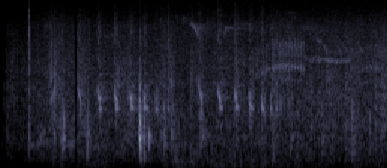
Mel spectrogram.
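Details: Chotoy spinetail song: a fast, rhythmic chattering series of harsh clucking notes, repeated steadily for nearly four seconds, loudest near the middle, with faint higher whistles behind.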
